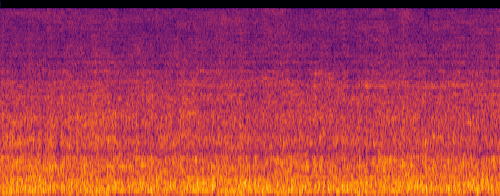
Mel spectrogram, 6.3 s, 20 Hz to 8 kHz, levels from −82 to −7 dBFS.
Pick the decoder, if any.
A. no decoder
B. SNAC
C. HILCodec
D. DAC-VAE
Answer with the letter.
B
